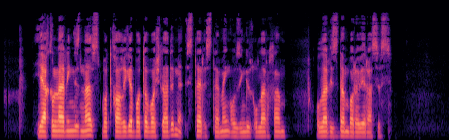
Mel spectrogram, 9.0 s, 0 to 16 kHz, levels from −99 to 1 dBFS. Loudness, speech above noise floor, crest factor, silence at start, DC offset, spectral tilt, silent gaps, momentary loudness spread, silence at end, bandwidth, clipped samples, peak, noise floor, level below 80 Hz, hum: -23 LUFS; 55 dB; 24 dB; 0.75 s; under 0.1%; -4.5 dB/octave; none; 14 LU; 1.2 s; 11.5 kHz; under 0.1%; -2 dBFS; -78 dBFS; -74 dBFS; none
